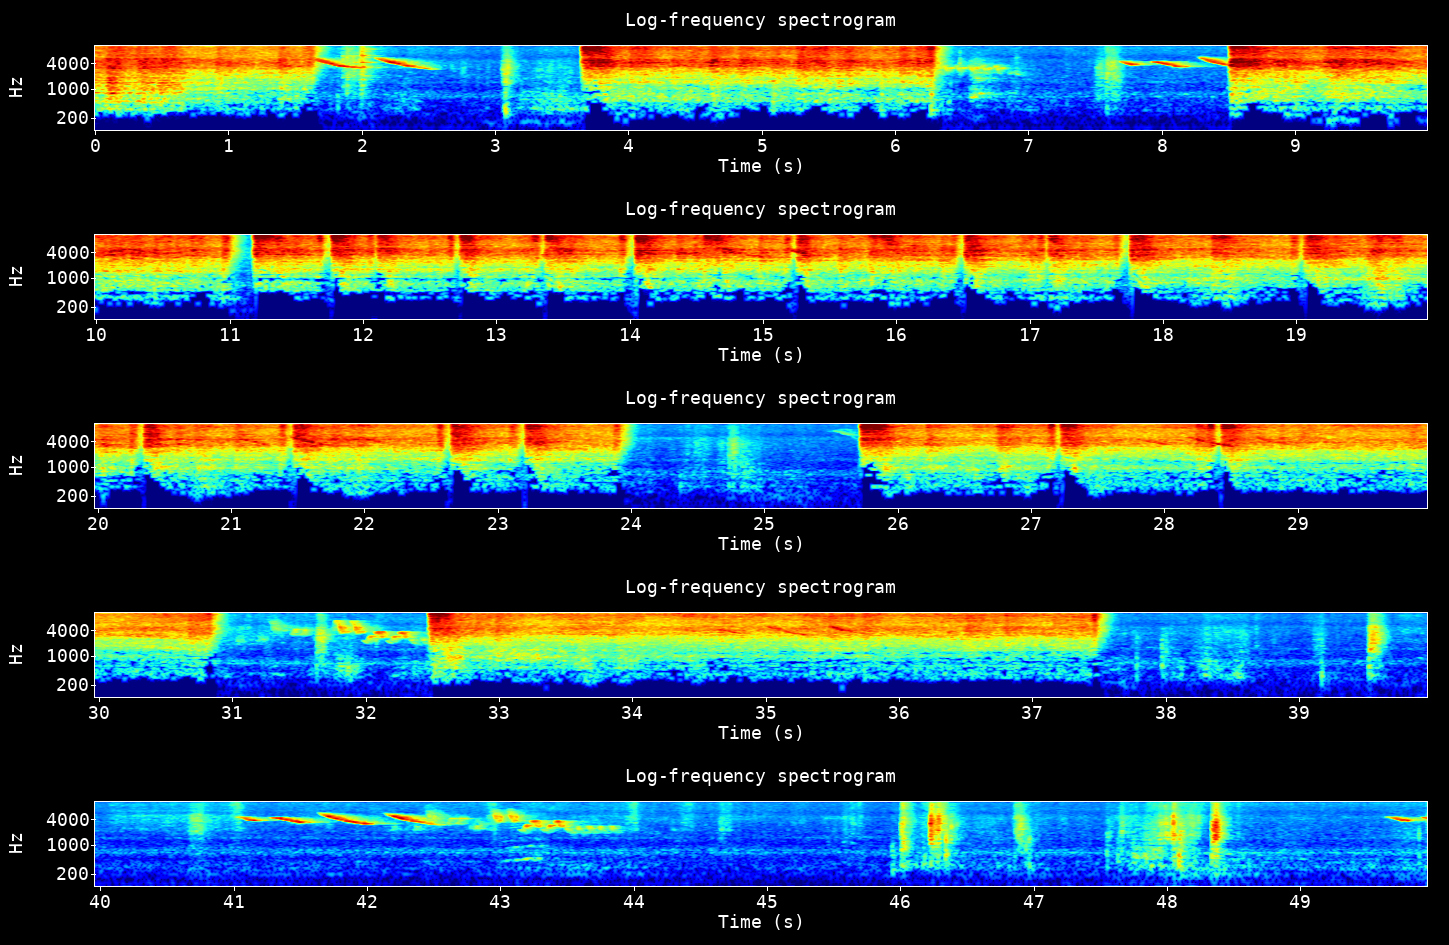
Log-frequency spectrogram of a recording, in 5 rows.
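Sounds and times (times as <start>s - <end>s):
paint spray gun hissing: 0.0s - 1.8s, 3.7s - 6.4s, 8.5s - 24.0s, 25.7s - 31.0s, 32.5s - 37.6s
bird chirping: 1.6s - 2.7s, 6.4s - 7.0s, 7.7s - 8.6s, 31.0s - 32.5s, 41.0s - 44.0s, 49.6s - 49.9s.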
